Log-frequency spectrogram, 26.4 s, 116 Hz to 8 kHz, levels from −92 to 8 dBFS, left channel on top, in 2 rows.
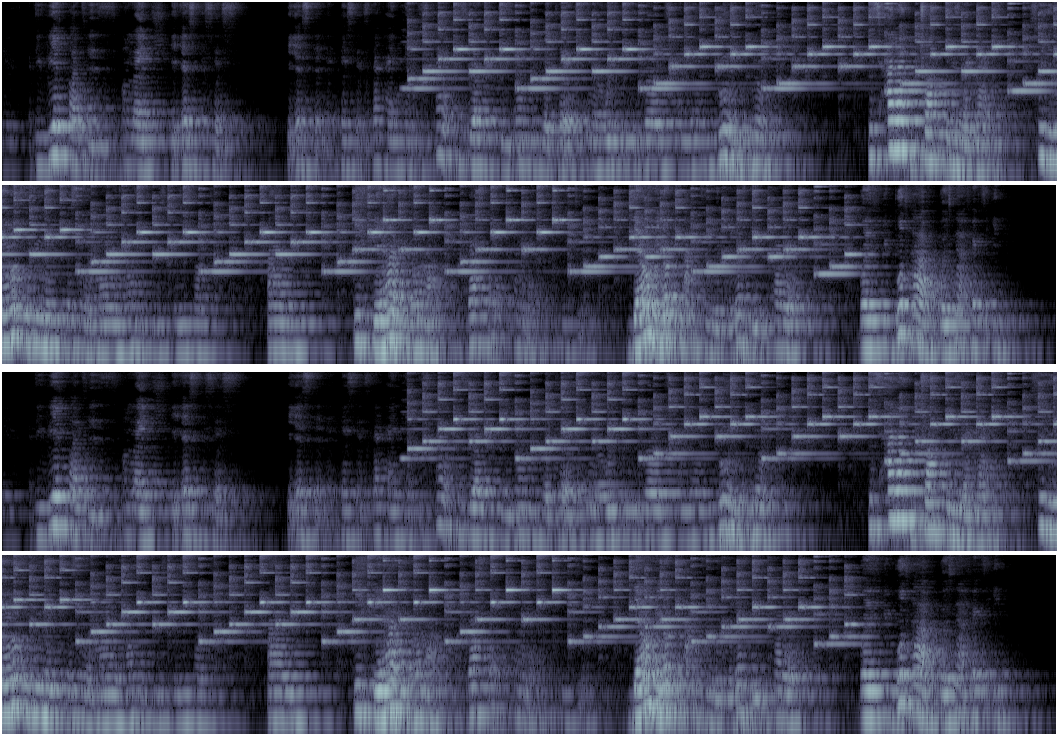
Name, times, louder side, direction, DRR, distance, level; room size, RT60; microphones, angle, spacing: voice 1, 0.3-1.2 1.5-1.8 2.1-2.8 3.6-4.0 4.2-9.5 10.8-12.3 12.9-15.8 16.5-16.8 17.6-18.7 19.0-19.9 20.2-20.5 21.0-23.1 23.9-25.7, equal, 20° left, 0 dB, 0.4 m, -37 dB
sound 1, 5.0-23.8, equal, 10° right, 0.8 m, -32 dB
3.1 x 2.8 x 2.5 m, 1.1 s
head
